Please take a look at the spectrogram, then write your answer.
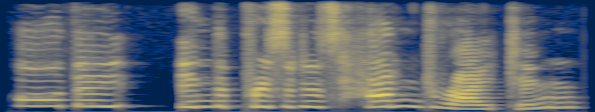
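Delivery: very high squeaky juror; squeaky juryman. Acted. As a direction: ask in a tiny high voice. Juryman asks.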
